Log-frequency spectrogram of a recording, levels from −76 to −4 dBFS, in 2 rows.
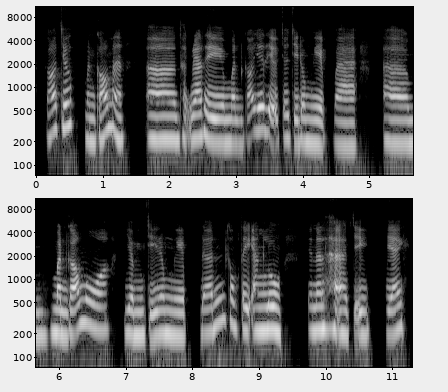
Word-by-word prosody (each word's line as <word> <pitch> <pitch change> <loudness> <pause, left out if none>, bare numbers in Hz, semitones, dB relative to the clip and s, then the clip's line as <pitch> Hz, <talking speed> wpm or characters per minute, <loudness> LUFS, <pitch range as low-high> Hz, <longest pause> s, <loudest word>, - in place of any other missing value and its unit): Có 245 +4 0
chứ, 300 +2 +1 0.2
mình 205 -2 -2
có, 210 +6 +1
mà, 255 -8 0 0.3
ờ, 220 - -5 0.4
thật 205 - -7
ra 220 +1 +2
thì 200 -5 +3
mình 190 -1 -2
có 200 +4 -6
giới 275 +2 +4
thiệu 265 - 0
cho 220 +2 -6
chị 190 -3 -3
đồng 195 0 -1
nghiệp 185 -2 +1
và, 175 -2 -2 0.4
ờm, 190 -1 0
mình 200 -2 +3
có 195 +3 +5
mua 240 -5 +1 0.2
giùm 195 -1 +1
chị 185 0 -1
đồng 200 0 +1
nghiệp 185 -1 +1 0.2
đến 220 +9 -2
công 270 -4 -3
ty 215 -1 0
ăn 220 +1 +1
luôn. 225 -1 +6 0.4
Cho 220 - -9
nên 220 +1 +3
là 200 -3 +2
chị, 195 0 -1 0.3
chị 195 - -4
ấy 215 +5 +1
205 Hz, 195 wpm, -23 LUFS, 190-225 Hz, 0.4 s, luôn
